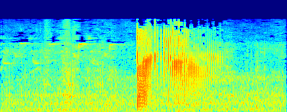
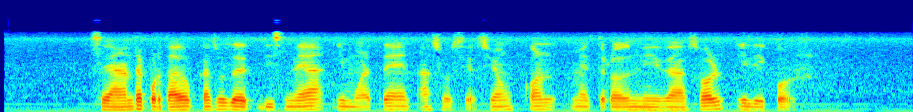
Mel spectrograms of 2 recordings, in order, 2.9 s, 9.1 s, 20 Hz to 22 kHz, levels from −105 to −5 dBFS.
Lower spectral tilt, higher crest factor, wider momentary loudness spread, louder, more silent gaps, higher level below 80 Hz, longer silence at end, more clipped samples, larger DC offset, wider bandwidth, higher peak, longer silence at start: second, -1.5 dB/octave vs -5 dB/octave; about the same, 24 dB vs 20 dB; first, 18 LU vs 10 LU; first, -21 LUFS vs -27 LUFS; neither; first, -48 dBFS vs -56 dBFS; second, 0 s vs 1 s; neither; neither; first, 11.5 kHz vs 7.2 kHz; first, 0 dBFS vs -6 dBFS; second, 0 s vs 0.9 s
